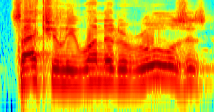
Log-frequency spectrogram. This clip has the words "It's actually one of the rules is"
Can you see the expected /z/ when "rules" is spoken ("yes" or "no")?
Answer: yes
